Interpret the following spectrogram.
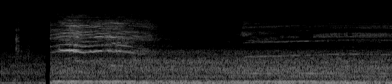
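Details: Three wild hogs caught in a small trap at night, around 1:55 in the morning: a sudden loud, shrill, harmonic squeal bursts out after a brief silence and fades within a second, with a steady low droning hum underneath.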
